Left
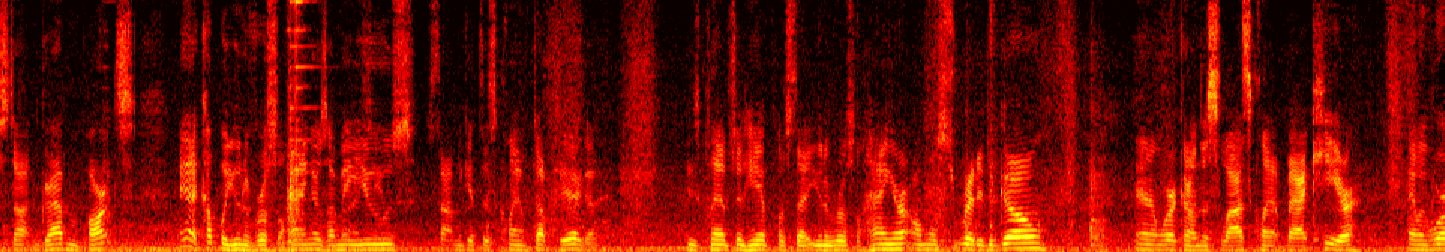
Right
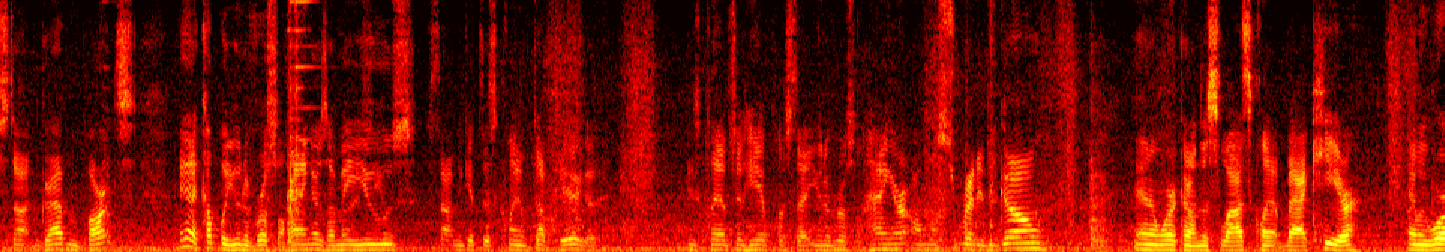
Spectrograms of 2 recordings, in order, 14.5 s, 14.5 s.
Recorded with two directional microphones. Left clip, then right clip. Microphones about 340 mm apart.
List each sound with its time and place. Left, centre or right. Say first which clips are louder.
0.1 s speech: even; centre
